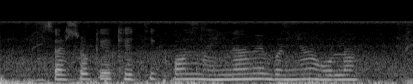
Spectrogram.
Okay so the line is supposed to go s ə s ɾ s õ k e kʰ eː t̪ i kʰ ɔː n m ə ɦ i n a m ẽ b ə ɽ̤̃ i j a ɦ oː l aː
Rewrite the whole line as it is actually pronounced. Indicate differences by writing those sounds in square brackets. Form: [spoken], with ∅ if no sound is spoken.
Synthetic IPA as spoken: s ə [∅] ɾ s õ k e kʰ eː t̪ i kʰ ɔː n m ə ɦ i n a m ẽ b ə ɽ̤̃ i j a ɦ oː l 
